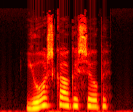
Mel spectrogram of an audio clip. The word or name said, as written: jordskokkesuppe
